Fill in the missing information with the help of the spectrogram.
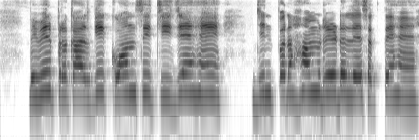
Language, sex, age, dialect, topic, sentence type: Hindi, female, 18-24, Awadhi Bundeli, banking, question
